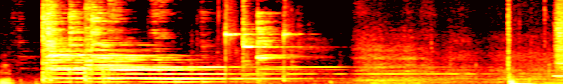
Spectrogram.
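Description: A bell is struck once, about a third of a second in, and rings with several clear tones that fade away over the next couple of seconds. Near the end a deep thud comes in as music starts.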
